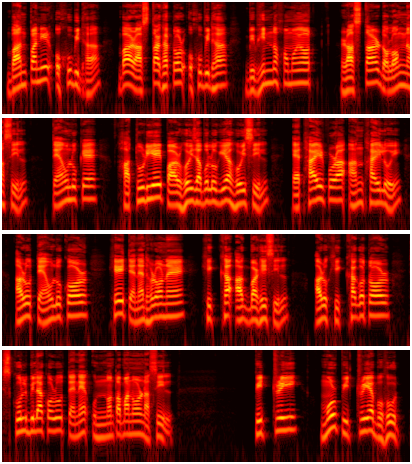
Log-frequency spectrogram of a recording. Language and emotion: Assamese, neutral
